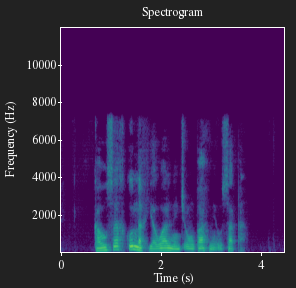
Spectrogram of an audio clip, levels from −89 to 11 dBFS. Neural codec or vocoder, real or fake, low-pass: codec, 16 kHz, 1 kbps, X-Codec, WavLM features, trained on Multilingual LibriSpeech; fake; 7.2 kHz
